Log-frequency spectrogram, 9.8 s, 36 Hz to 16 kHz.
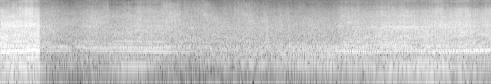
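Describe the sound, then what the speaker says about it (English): V8 Supercars in a racing video game streaming through turn 1 at Zolder, a loud sustained engine drone that rises and falls as the cars push through the corner, with no other sounds. "All the drivers stream through turn 1."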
